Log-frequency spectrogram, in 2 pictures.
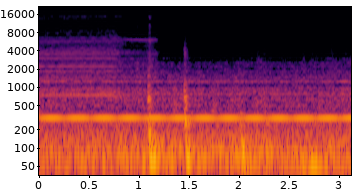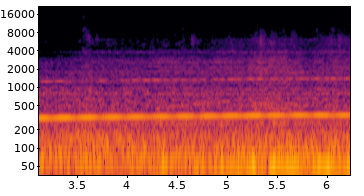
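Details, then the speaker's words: Tesla Model 3 Performance, unused for two weeks, put in reverse with parking brake set and windows down: steady low hum rising slightly in pitch, the normal federally mandated reverse warning sound. "the new model threes actually have this thing where it's federally mandated where you put it in reverse and it has to make a sound"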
